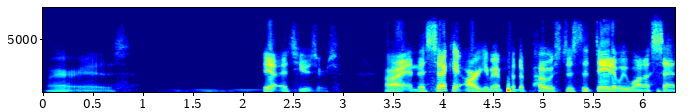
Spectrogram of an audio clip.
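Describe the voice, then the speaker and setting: Over music in the background, a man at medium pitch talks at a fairly quick pace with ordinary pitch variation, big swings in loudness, and long, frequent pauses. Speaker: coding instructor. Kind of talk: tutorial.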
